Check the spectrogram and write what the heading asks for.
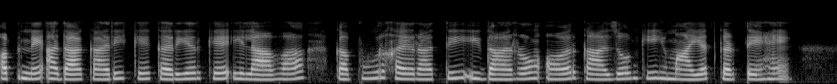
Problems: none marked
